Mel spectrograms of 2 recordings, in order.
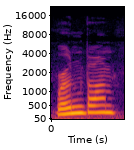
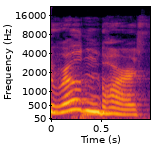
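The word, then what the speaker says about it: Rhodenbarr: Okay, so basically let's wrap Bernie Rodenbaum. Bernie Rodenbar, thank you. Yeah, I knew there it you was go. 3 syllables and I could not get there.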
